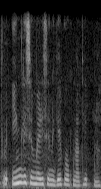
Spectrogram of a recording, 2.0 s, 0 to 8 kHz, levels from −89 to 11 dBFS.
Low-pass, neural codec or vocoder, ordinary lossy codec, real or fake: 7.2 kHz; none; none; real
